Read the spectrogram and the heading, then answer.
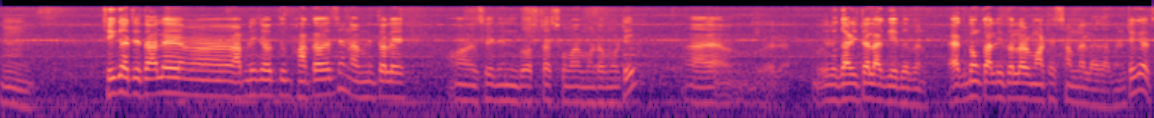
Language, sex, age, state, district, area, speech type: Bengali, male, 30-45, West Bengal, Howrah, urban, spontaneous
